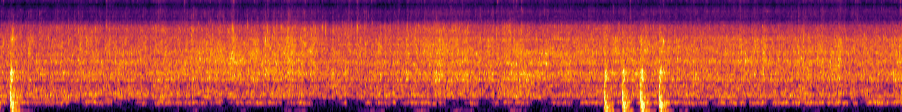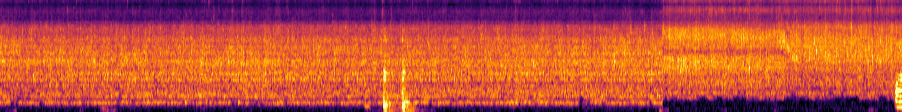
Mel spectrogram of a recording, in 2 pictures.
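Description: Steady sizzling and bubbling from chicken cooking in a pan over a high flame as its water dries off, continuous throughout, with a few brief knocks of a spoon against the pan.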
